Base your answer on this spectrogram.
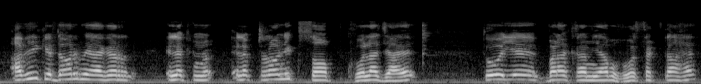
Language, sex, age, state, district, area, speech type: Urdu, male, 18-30, Bihar, Madhubani, rural, spontaneous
